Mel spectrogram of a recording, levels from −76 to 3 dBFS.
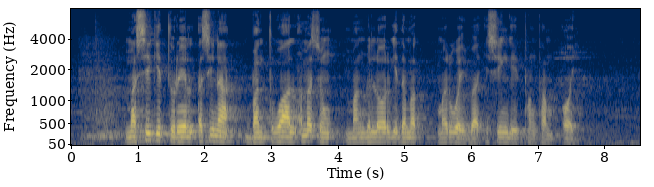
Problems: background sounds at intervals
